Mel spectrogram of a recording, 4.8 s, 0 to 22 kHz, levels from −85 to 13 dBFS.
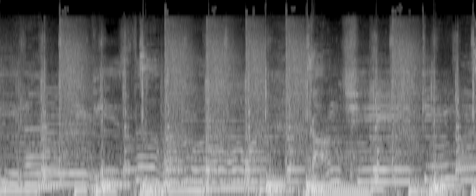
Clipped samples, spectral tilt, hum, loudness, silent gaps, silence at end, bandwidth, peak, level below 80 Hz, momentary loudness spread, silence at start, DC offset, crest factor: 0.2%; -5.5 dB/octave; none; -13 LUFS; none; 0 s; 18.5 kHz; 0 dBFS; -20 dBFS; 3 LU; 0 s; under 0.1%; 12 dB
